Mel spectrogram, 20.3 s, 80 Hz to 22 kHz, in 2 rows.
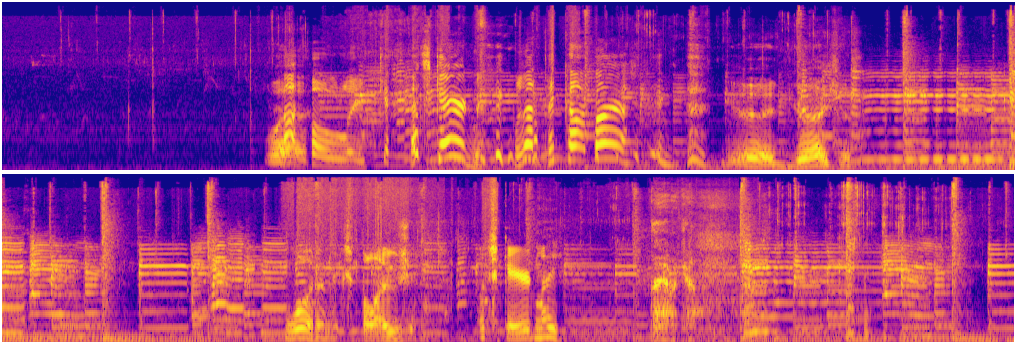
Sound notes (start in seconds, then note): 5.2 laughing; 7.8 relaxed country music; 16.7 relaxed country music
